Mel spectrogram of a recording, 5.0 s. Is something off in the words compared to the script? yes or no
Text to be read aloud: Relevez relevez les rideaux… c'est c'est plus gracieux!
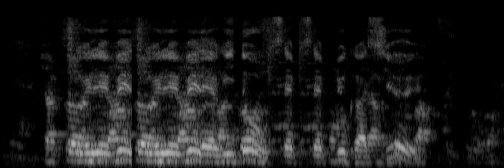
no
